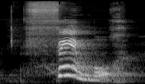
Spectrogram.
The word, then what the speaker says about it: fêmur: forte elas são acentuadas fêmur fêmur a sílaba tônica é o fé nós temos aqui uma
